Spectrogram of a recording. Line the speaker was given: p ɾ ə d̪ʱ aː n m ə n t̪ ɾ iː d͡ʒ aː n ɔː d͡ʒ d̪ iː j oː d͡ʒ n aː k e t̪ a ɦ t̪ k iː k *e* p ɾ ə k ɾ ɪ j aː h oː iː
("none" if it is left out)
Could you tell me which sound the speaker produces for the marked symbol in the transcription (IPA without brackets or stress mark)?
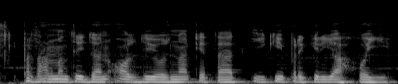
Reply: i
